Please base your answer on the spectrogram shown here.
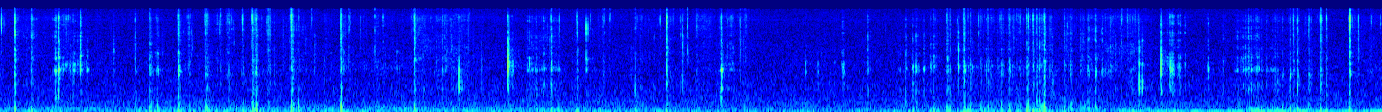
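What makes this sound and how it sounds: A solid, dry, dark grey bar of soap held in the hand is scraped with a utility knife blade. The result is a quiet, steady run of many short, dry, bright scratching ticks, with no ringing after each stroke.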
